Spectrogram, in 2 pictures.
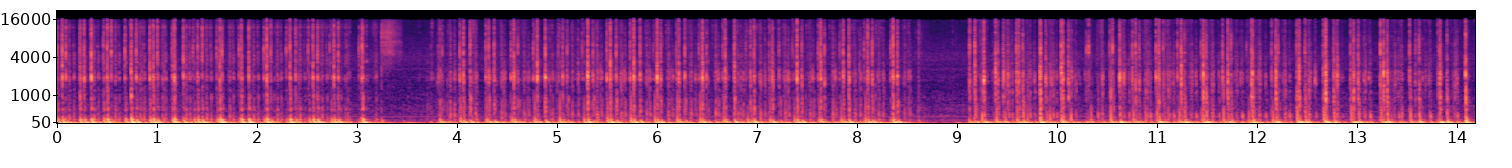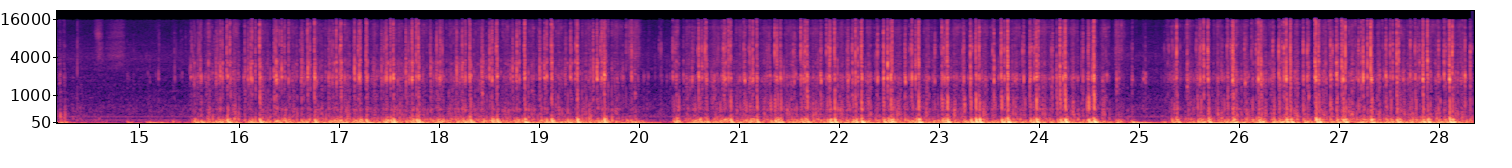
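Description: Fast typing on a GAS67 mechanical keyboard built to be quiet, with Gazzew Bobagum silent switches, PBT keycaps fitted with O-rings, and cork and IXPE-sheet dampening. It comes in runs of a few seconds with short pauses about every five seconds.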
